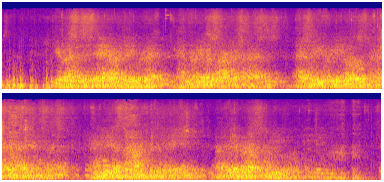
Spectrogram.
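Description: Children recite together in unison.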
